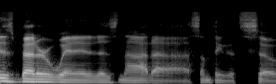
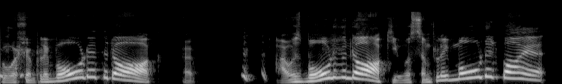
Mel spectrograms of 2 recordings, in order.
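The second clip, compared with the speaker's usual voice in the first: put-on muffled villain voice, higher and louder; 12 semitones higher, 7 dB louder than usual. Following a remark that the impression sounds like Bane: Bane voice. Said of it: "It's a little Bane-esque".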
